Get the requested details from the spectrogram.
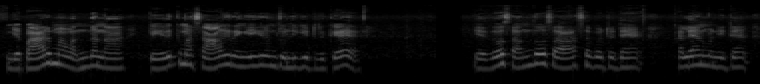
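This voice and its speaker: A man voicing a calm middle-aged father in a cartoon family drama, soothing and dismissing the quarrels. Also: a little high, a little fast, slight background noise, close to an everyday voice. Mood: placating.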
